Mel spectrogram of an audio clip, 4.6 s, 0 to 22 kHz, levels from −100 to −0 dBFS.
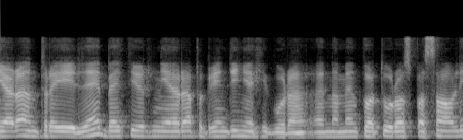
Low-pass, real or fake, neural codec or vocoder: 7.2 kHz; fake; codec, 16 kHz, 0.9 kbps, LongCat-Audio-Codec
